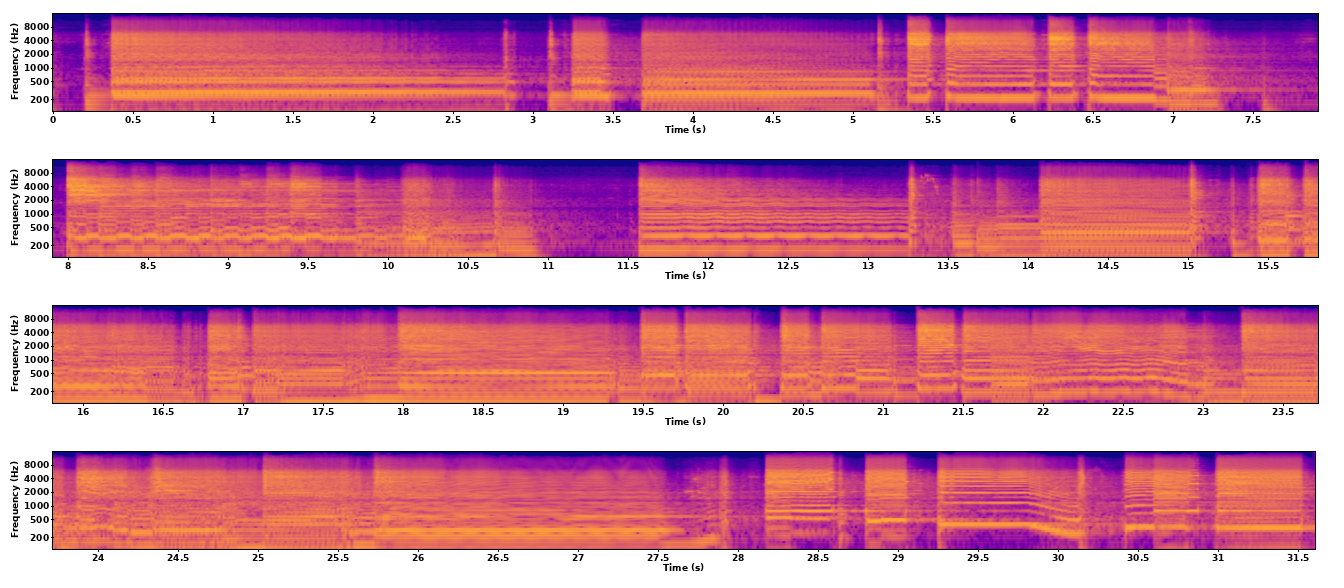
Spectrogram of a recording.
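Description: Electric guitar with an Analog Man fuzz pedal, played through a Universal Audio OX amp top box on its four-by-ten speaker cabinet setting. It plays fuzzy, a little sizzly chords and bluesy single-note lines with vibrato, broken by a few brief pauses.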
